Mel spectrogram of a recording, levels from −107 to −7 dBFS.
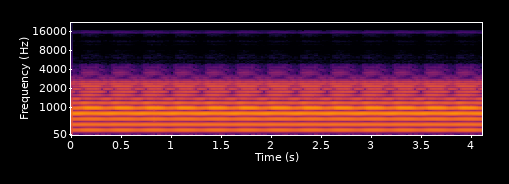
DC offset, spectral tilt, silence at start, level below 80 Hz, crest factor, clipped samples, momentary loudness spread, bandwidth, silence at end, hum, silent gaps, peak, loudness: under 0.1%; -9 dB/octave; 0 s; -84 dBFS; 10 dB; under 0.1%; 0 LU; 16.5 kHz; 0 s; none; none; -22 dBFS; -31 LUFS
